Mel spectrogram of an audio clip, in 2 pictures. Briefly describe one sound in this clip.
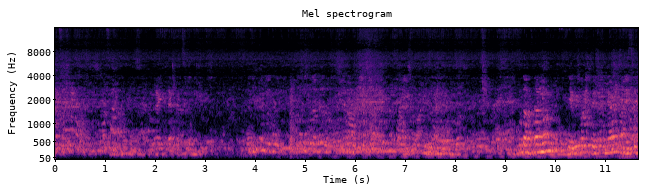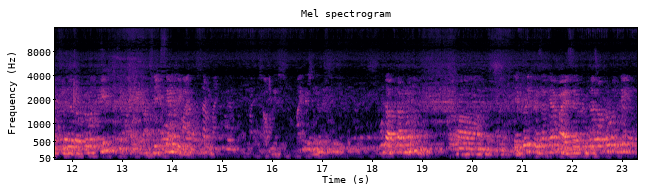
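A young man speaks steadily into a microphone, heard through a loudspeaker in an echoing room.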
